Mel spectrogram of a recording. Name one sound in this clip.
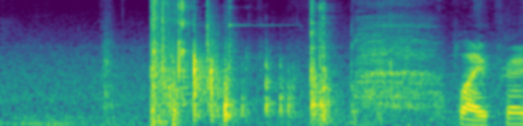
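A metal wrench clinks and ratchets against metal parts.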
